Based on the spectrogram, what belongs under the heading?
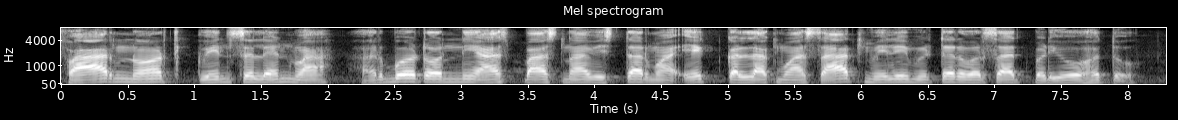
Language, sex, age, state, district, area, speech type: Gujarati, male, 18-30, Gujarat, Surat, rural, read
